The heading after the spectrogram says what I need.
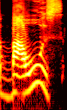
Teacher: Se você prestar atenção na palavra baús, a sílaba tônica é o us, é uma oxítona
